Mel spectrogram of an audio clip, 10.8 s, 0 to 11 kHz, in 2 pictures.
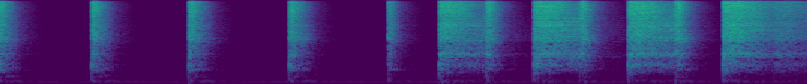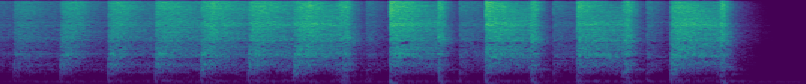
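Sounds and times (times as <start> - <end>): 
Paiste PST X Swiss hi-hat cymbals: 2.0 - 10.4.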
